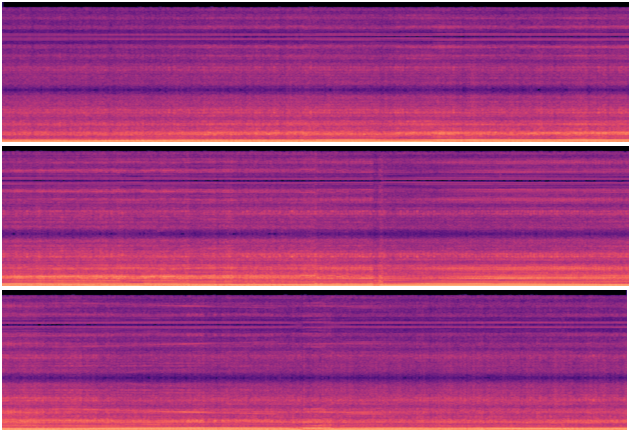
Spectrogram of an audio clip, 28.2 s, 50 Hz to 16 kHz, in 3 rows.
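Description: MV Agusta F3 800's three-cylinder engine running hard on a race track, heard from on the bike, its pitch slowly rising and falling through the corners. There is a short break in the engine note about halfway through and a quick drop and recovery in pitch near the end.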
